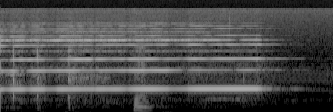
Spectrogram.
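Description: Inside a church an alarm siren sounds, a loud sustained electronic tone with layered pitches, joined briefly by low voices in the room before it cuts off near the end.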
